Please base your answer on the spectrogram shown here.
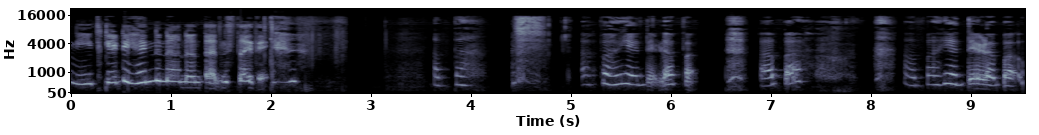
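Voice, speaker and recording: A heartbroken, orphaned daughter in a Kannada cartoon serial, as a woman acts her out, crying and pleading in despair. Her very high voice wails through sobs. The recording is dry and close. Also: gravelly, dry recording, exaggerated voice. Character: grieving orphaned daughter, desperate and tearful.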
